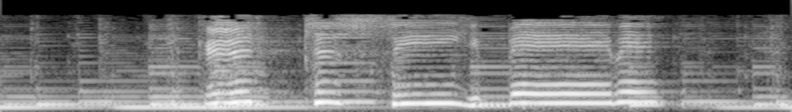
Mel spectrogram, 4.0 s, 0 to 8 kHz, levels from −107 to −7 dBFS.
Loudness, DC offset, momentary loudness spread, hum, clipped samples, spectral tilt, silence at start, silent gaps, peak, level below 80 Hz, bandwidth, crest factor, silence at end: -17 LUFS; under 0.1%; 12 LU; none; under 0.1%; -12 dB/octave; 0 s; none; 0 dBFS; -60 dBFS; 5.4 kHz; 16 dB; 0 s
